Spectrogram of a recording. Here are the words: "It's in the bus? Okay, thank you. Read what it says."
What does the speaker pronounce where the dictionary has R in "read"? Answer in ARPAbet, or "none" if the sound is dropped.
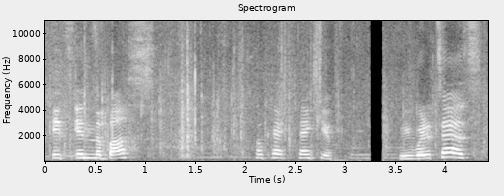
W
